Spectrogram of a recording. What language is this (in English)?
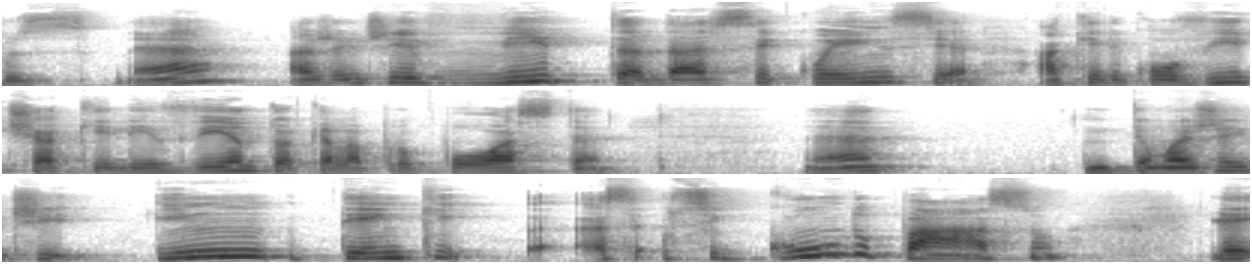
Portuguese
